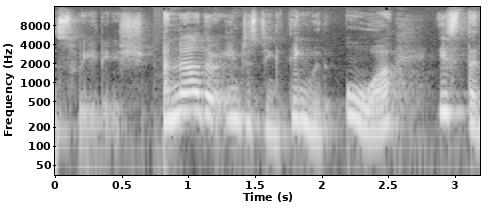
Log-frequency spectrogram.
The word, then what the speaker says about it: Å: In order to say it right, you kind of need to do this gesture, like you are surprised.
